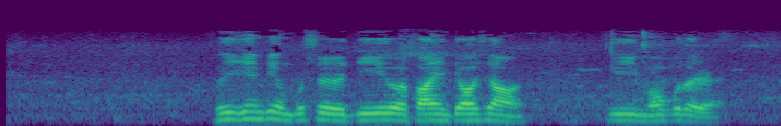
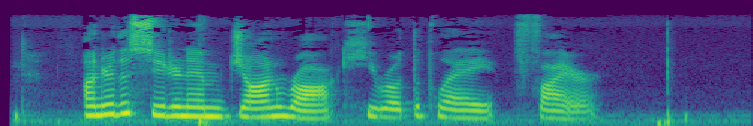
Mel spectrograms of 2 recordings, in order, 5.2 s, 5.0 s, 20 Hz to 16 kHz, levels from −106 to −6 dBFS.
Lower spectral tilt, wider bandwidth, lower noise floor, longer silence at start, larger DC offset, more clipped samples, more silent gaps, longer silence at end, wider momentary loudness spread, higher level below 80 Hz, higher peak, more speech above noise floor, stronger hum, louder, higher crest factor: about the same, -4.5 dB/octave vs -4.5 dB/octave; second, 7.2 kHz vs 11 kHz; first, -66 dBFS vs -49 dBFS; first, 1.45 s vs 0.1 s; neither; neither; neither; second, 0.4 s vs 0.55 s; second, 14 LU vs 21 LU; second, -78 dBFS vs -50 dBFS; second, -16 dBFS vs -6 dBFS; about the same, 31 dB vs 28 dB; neither; second, -36 LUFS vs -21 LUFS; about the same, 20 dB vs 16 dB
